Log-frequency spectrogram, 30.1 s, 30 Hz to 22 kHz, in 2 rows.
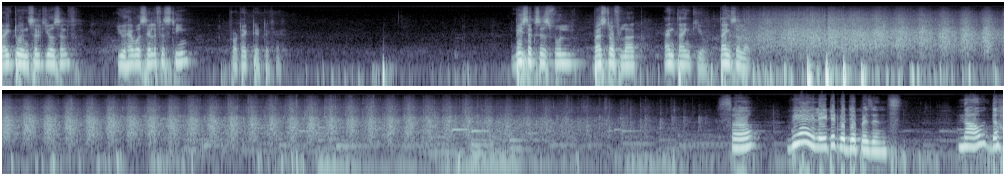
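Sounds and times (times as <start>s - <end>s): audience applauding: 10.8s - 25.8s
loud low thumps: 11.6s - 16.0s
music with held stepping notes: 12.1s - 29.9s.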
